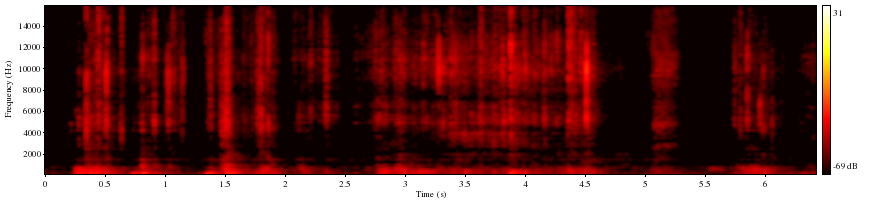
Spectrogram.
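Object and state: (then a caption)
Sequin fabric pillow. Fingernails pick at and scratch individual sequins on a reversible sequin pillow with a silver sequin drawing, flipping them over. The sound is a quiet, continuous patter of bright, crisp scratches and tiny clicks, with soft low rubbing underneath and brief pauses between bursts.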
